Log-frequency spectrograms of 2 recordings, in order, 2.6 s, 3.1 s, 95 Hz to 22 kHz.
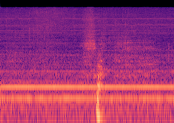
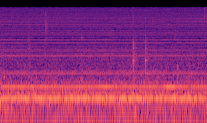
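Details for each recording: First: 1978 Jeep CJ7 EV conversion, finished after repair: the electric drive motor, found out of balance in earlier work, now balanced. Controller on, motor spins up nice and smooth with a steady, even hum and no wobble. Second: 1978 Jeep CJ7 EV conversion, recorded indoors where noises sound amplified: the electric power steering pump whines with a steady mid-pitched hum. It spools down and gets quieter after a few minutes with no load.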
